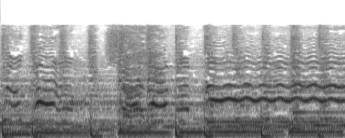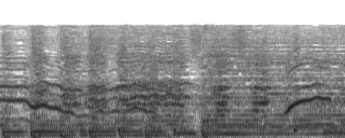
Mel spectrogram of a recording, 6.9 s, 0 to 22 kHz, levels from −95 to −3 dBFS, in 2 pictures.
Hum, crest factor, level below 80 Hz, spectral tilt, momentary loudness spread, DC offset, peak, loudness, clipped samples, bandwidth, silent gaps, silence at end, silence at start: none; 12 dB; -38 dBFS; -5 dB/octave; 3 LU; under 0.1%; -8 dBFS; -21 LUFS; under 0.1%; 11 kHz; none; 0 s; 0 s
